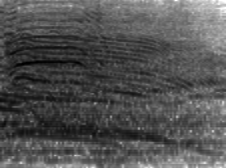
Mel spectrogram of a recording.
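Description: A crowd gives three cheers, shouting "Hooray!" in a loud, sustained cheer. Many voices shout together in a bright, ringing chorus that holds steady for a couple of seconds before easing off slightly at the end.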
